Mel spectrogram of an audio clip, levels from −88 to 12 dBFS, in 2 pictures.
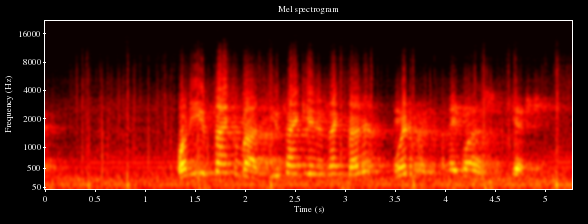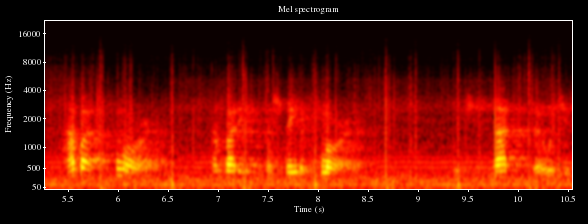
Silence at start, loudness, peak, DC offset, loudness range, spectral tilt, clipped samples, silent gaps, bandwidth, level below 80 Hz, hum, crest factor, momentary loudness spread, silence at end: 0 s; -22 LUFS; -2 dBFS; under 0.1%; 2 LU; -6 dB/octave; under 0.1%; none; 10.5 kHz; -42 dBFS; none; 22 dB; 17 LU; 0 s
